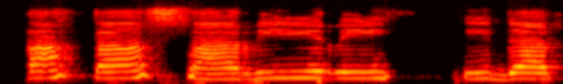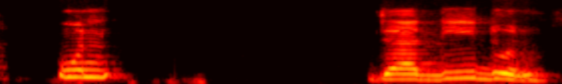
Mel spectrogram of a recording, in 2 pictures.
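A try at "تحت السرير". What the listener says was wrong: Ini tadi catatan saya di alnya ya, di alif lam syamsiahnya. Tahta sariri, nah gitu tadi. Nah, itu dia ya, tahtas sariri.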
